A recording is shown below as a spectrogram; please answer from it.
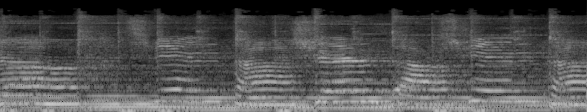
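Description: Young girls singing together into handheld microphones, in short sung phrases over musical accompaniment.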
